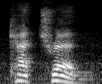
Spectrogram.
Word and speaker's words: Catherine: Catherine, that's Catran, she said again, placing the emphasis on the final syllable.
